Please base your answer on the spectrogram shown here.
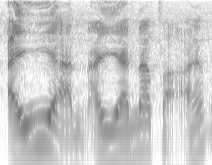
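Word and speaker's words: Ayia Napa: Tutu, Udiwe Efri, Tutu, now at a year, is it Ayanapa? Cyprus. The city of enjoyment. Good morning. Okay, General. Okay, what's Cyprus, eh? Minister, pronounce it in here. Ayanapa.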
